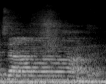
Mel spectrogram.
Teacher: इसके उच्चारण में नाक और मुह दोनों से आवाज आता है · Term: अनुनासिक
